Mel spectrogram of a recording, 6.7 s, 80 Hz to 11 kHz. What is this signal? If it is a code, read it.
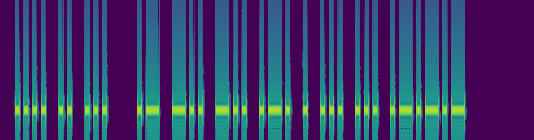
Morse code, heard as a keyed tone, about 22 wpm, 700 Hz. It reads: HIS ADDRESS.
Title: Sentences from Top 1000 Words - Review Part 6 - 22wpm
